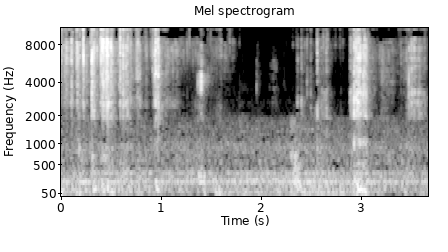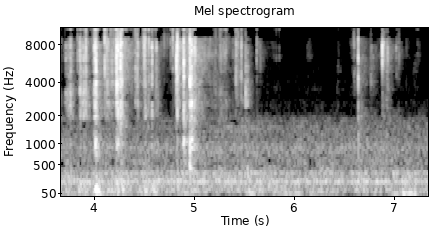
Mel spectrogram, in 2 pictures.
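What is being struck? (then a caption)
Bar of soap cut with a knife. A solid white bar of soap held in the hand is carved with a craft knife, scraping off powdery chips that crumble away. Short, bright, dry scraping strokes come in irregular bursts over a faint low hum, with quieter gaps between the louder cuts.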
